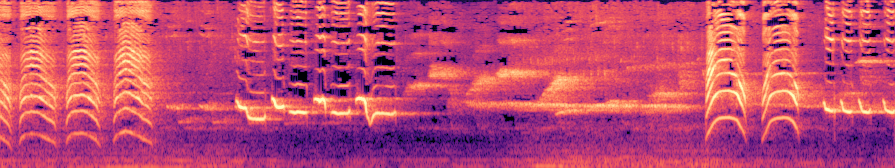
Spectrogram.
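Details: Black-throated laughingthrush lure song opening with three strong arched whistles, then quick stepped whistled notes, a softer sliding passage, and more arched whistles.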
